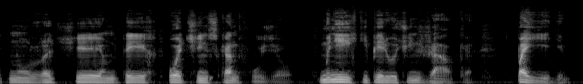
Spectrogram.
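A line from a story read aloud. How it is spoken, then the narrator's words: Sad, the tsar. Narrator (Russian): государь Платову грустно говорит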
